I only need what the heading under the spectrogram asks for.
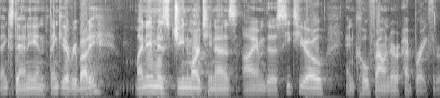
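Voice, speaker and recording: An ordinary speaking voice, a man with an American accent talks at a moderate pace and fairly low pitch, with fairly even intonation. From New York City, from age five; born Dominican Republic. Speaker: startup co-founder and CTO. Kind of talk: startup pitch presentation. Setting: stage with audience.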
